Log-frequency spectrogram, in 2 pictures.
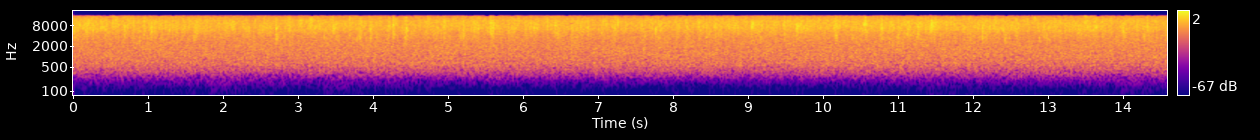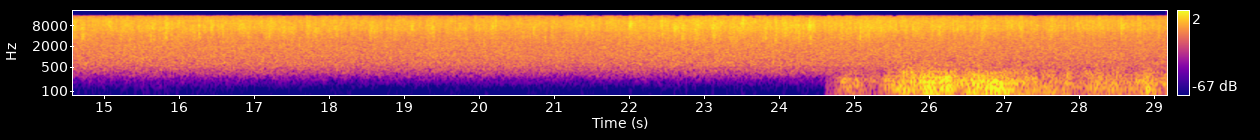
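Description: Heavy rain falling as a steady, even hiss. About 25 seconds in, a deep rumble of thunder starts suddenly and rolls on, swelling twice.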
